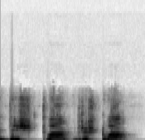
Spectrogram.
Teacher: Again, by a regular rule of Sandhi in Sanskrit, where you get a sh followed by a t, becomes a shta. They both become retroflex.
